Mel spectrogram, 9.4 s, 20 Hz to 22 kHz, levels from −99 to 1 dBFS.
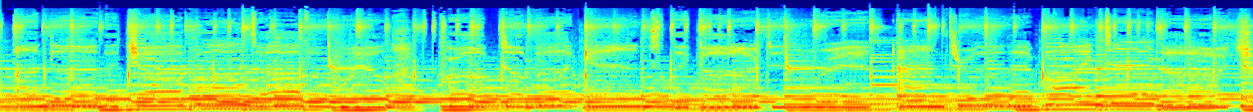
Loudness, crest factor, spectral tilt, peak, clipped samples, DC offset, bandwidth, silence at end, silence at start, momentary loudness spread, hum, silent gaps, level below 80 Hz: -17 LUFS; 16 dB; -5 dB/octave; 0 dBFS; under 0.1%; under 0.1%; 16.5 kHz; 0 s; 0 s; 3 LU; none; none; -50 dBFS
